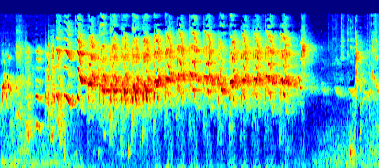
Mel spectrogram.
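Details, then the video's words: Budgerigar chirping: a long, fast, rhythmic chatter of buzzy pulsed notes lasting about five seconds, then a pause and a single sharp chirp. "Budgies Sounds| Budgies Chirping sound"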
